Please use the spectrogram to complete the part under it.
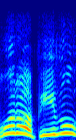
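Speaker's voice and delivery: very high, loud, squeaky cracking voice. Speaker greets listeners and the voice unexpectedly cracks: voice cracking. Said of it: "Why did my voice crack?".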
